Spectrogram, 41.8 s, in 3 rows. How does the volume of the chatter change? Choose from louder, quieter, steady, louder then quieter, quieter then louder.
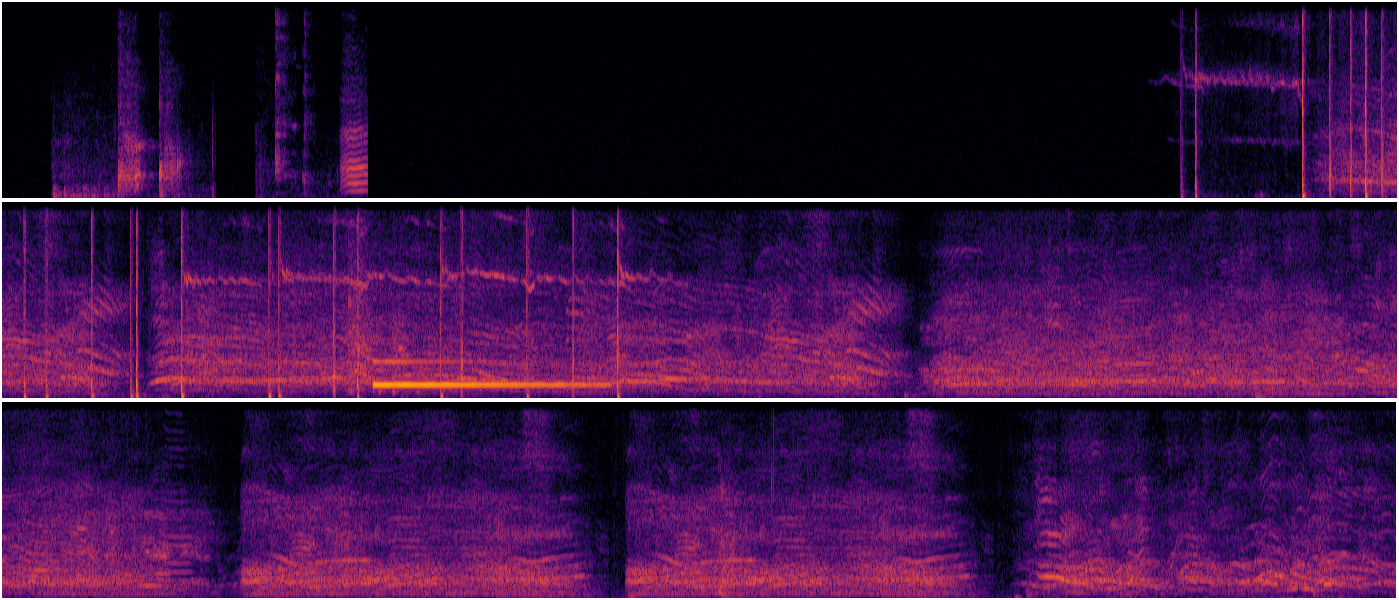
steady.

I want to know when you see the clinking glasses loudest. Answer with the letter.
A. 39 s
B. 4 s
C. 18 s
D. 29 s
C.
